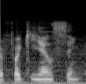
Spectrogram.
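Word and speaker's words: Famke Janssen: Funke Jansen. Eu descobri que pronuncia assim o nome dela.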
